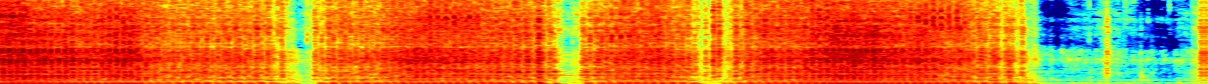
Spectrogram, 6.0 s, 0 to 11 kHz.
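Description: A Quilt Maker Pro 20 quilting machine stitches free-motion swirls with a steady, dense motor whir and rapid needle buzz. The sound runs continuously up close with a few brief dips before trailing off at the end.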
